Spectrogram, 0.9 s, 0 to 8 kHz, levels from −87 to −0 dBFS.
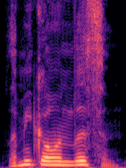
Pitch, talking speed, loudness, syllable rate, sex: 150 Hz, 315 wpm, -16 LUFS, 7.7 syllables/s, male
